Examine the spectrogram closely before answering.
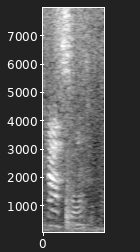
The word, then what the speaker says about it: castle: So when we mark it, we have castle.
